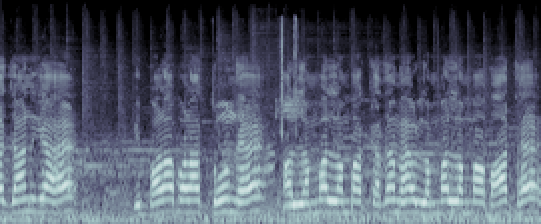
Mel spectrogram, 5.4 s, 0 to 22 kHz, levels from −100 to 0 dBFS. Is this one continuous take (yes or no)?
no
